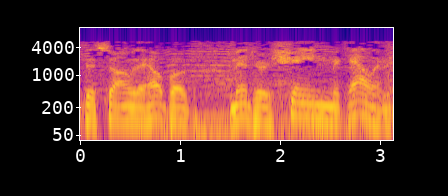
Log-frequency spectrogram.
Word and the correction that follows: McAnally: Who's this? McAnally? How do you pronounce it? Shane McAnally.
